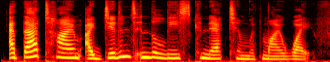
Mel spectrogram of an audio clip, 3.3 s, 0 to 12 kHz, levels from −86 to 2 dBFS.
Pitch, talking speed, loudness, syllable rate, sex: 220 Hz, 235 wpm, -21 LUFS, 4.7 syllables/s, female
